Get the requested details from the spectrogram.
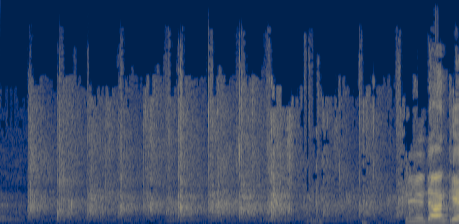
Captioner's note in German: Beifall AfD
